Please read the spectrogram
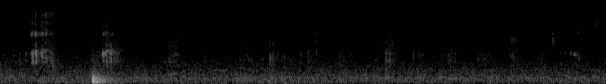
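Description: Crunching and chewing of a spicy tortilla chip, with two sharper crunches in the first second, the second loudest, then softer, scattered chewing crunches.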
